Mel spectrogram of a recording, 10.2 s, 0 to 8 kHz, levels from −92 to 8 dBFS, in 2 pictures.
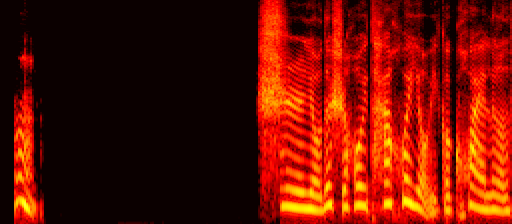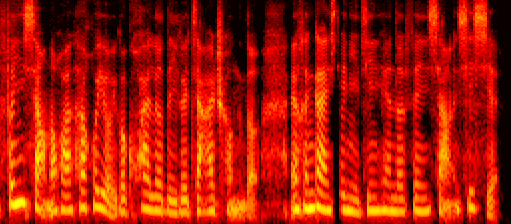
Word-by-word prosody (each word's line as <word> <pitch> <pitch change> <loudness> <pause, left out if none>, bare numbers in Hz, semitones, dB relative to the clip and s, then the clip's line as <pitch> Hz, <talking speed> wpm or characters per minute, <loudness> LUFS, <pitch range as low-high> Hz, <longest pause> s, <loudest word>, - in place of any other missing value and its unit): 嗯。 285 -8 +2 2.2
是， 230 -3 +4
有 195 -2 +3
的 255 +5 +1
时 230 - +3
候 255 +2 +1
它 275 +3 +1
会 305 0 +2
有 220 -6 -1
一 - - -6
个 185 +2 -3
快 220 +2 0
乐， 185 -2 -2
分 270 +8 +3
享 - - +4
的 - - 0
话， 185 0 -1
它 225 +2 -1
会 235 -1 -3
有 190 - -2
一 - - -7
个 170 - -3
快 210 +2 -3
乐 185 -1 -3
的 160 -2 -7
一 150 - -4
个 165 0 -3
加 175 +2 -1
成 - - -5
的。 - - -7 0.3
哎， 200 - +1
很 210 +1 +2
感 210 -4 +3
谢 195 +1 -5
你 175 -4 -3
今 185 +2 -3
天 185 -1 -3
的 170 0 -4
分 180 0 -6
享， 215 +4 0
谢 220 +1 0
谢。 215 - 0
200 Hz, 245 characters per minute, -24 LUFS, 180-235 Hz, 2.2 s, 是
